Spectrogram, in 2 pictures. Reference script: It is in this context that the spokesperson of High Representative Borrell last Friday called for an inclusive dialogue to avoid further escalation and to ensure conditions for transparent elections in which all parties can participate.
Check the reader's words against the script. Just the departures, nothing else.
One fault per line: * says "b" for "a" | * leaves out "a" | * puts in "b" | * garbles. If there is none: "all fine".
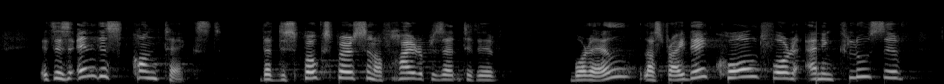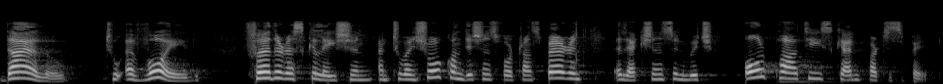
all fine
